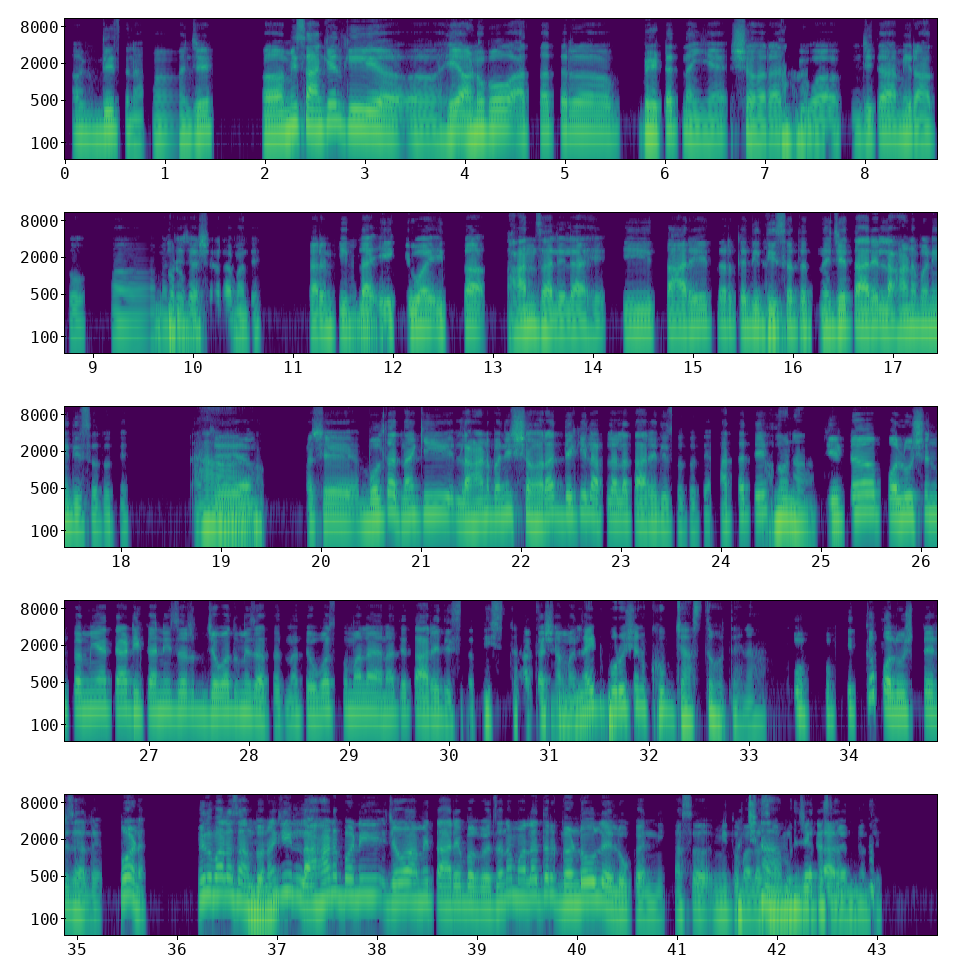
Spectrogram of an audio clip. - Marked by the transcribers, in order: static; distorted speech; tapping; other background noise; in English: "पॉल्यूटेड"; chuckle
- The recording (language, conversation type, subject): Marathi, podcast, तुम्ही कधी रात्रभर आकाशातले तारे पाहिले आहेत का, आणि तेव्हा तुम्हाला काय वाटले?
